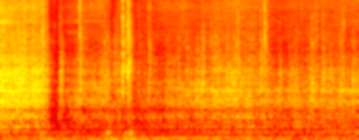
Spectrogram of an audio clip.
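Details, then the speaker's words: HO-scale Santa Fe model locomotive on track power: light, even motor whir with no stalling or grinding, fairly quiet and running well. "yeah it's actually not running bad [Applause] that's you know it's actually fairly quiet for a nathan too"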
